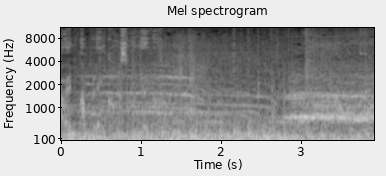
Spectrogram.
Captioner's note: cheering; screams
